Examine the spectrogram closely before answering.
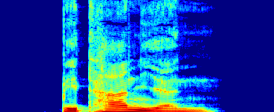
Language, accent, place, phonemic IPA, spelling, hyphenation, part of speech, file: German, Germany, Berlin, /beːˈtaːni̯ən/, Bethanien, Be‧tha‧ni‧en, proper noun, De-Bethanien.ogg
- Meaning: 1. Bethany 2. Bethany (a rural town in Barossa Council, Barossa Valley, South Australia, Australia, formerly known as Bethanien)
